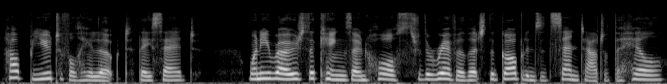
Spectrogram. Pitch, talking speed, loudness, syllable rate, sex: 220 Hz, 225 wpm, -19 LUFS, 5.0 syllables/s, female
